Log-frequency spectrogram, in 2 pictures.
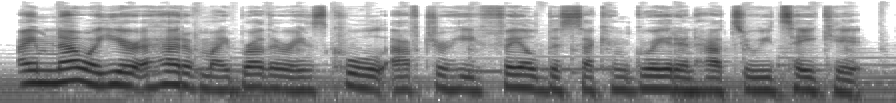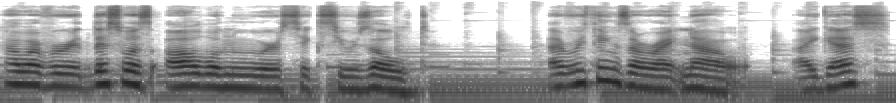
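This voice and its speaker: A woman's voice: sits low, mellow. A young adult woman narrating a personal story as a storytime video narrator. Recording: music bed behind the voice. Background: background music.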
